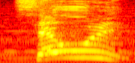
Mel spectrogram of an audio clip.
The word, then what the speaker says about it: 서울: 세울 52, 나고야 27, 세울 코리아. 와! 그러면 그때는 외국인들은 서울을 세울로 발음하는구나.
